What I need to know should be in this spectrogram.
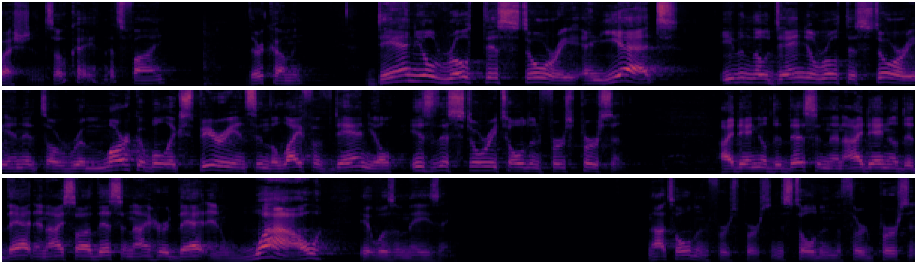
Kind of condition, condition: setting, large echoing room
